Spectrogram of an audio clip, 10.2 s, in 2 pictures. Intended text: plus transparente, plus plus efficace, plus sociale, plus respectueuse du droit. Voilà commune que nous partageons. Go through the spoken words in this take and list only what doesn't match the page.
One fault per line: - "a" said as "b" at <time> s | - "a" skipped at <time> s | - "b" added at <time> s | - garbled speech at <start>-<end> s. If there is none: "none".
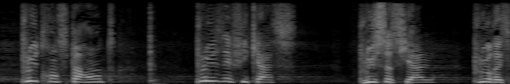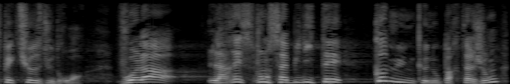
- "plus" skipped at 2.3 s
- "la responsabilité" added at 7.2 s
